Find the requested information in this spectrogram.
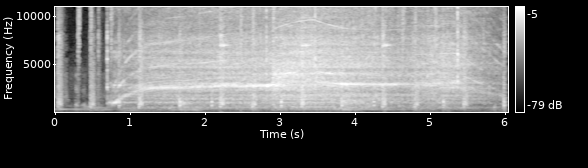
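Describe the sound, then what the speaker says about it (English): An electric hand mixer on low speed beats cake batter with olive oil in a kitchen, starting with a few clicks and then settling into a steady, close motor whine for several seconds with no talk. "Beat it with a mixer on low for about 3 minutes until it's nice and airy."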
